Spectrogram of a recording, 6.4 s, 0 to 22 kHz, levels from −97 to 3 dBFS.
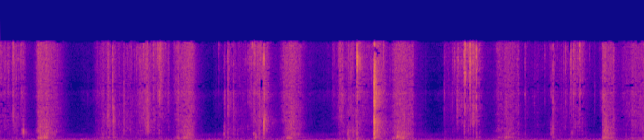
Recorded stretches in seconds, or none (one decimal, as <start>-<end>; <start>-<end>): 0.0-4.2; 4.9-6.4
